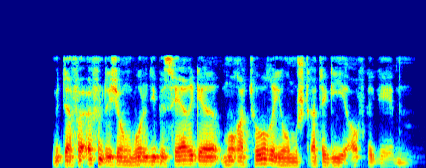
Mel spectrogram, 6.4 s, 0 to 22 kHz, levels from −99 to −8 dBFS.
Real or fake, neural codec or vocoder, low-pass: real; none; 5.4 kHz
